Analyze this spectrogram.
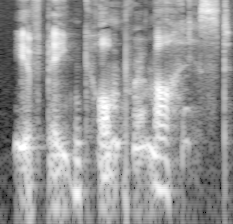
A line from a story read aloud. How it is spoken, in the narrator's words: she croaked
